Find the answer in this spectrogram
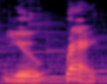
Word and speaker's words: Ouray: Just up the road is Ouray, pronounced U-Ray, known as the Switzerland of America, surrounded by jagged peaks and waterfalls.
